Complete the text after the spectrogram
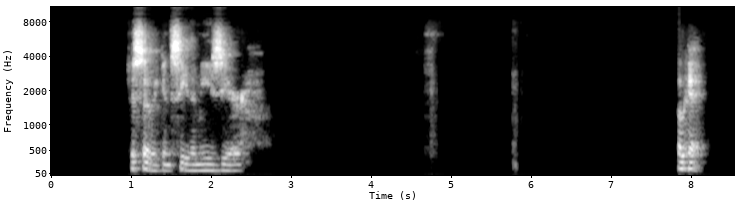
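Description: An elderly man speaks calmly and close to a microphone, in short bursts with long pauses.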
